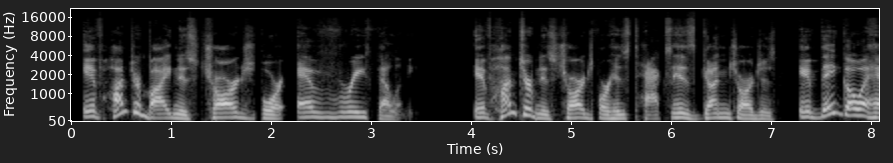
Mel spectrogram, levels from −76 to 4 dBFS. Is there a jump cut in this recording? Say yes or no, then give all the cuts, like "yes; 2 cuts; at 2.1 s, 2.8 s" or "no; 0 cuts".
yes; 5 cuts; at 1.8 s, 2.9 s, 4.6 s, 5.2 s, 6.0 s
